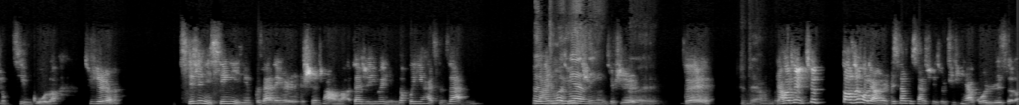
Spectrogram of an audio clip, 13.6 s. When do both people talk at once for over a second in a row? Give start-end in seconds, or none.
7.1-8.6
